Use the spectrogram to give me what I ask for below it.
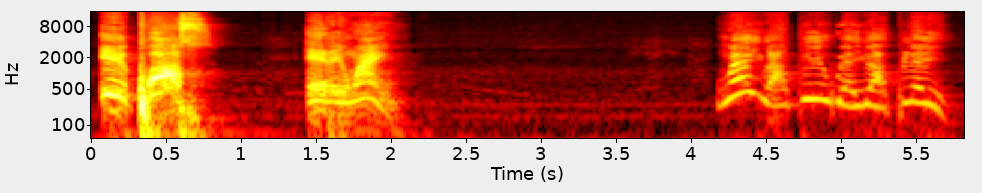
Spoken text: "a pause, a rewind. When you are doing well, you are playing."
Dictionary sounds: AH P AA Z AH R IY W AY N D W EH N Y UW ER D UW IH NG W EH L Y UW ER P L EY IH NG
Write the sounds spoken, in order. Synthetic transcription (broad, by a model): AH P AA S AH R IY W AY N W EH Y UW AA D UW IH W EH Y UW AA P L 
